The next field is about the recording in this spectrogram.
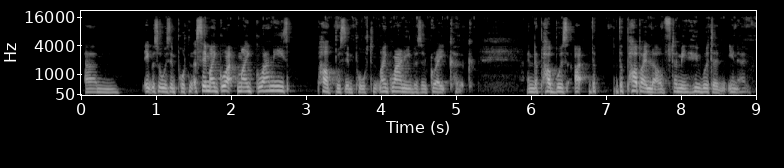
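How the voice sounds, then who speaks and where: A woman with a soft-edged, mellow voice that sits a little low speaks in a Home Counties English accent. She chats reflectively as an interview guest, rephrasing and looping back through her thoughts. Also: fairly even intonation, fairly quick, slightly rough. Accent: southern English, Home Counties. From Hertfordshire, England. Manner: discursive, circling back with repeated hedging phrases. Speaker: food writer, interview guest.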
